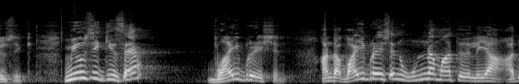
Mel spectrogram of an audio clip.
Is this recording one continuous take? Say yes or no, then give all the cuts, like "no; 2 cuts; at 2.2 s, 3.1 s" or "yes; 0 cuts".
yes; 0 cuts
